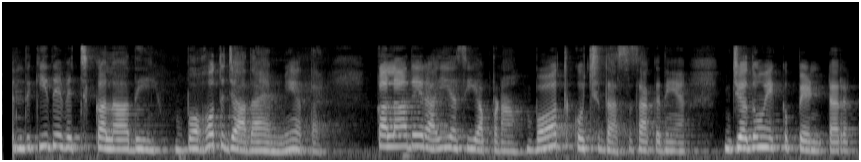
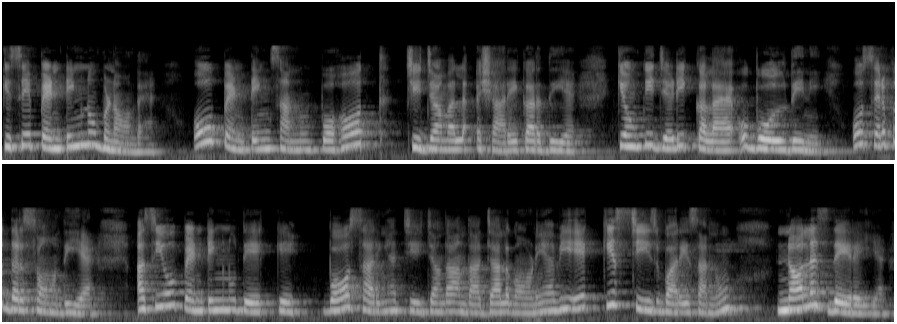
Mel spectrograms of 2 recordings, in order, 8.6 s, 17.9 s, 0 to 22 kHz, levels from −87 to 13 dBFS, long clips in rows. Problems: background sounds at intervals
